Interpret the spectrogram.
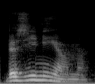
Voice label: "Veziniama", pronounciations; Fourth Way; Beelzebub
